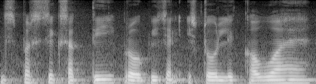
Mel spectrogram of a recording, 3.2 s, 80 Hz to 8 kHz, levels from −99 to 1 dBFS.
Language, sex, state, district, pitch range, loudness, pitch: Hindi, male, Uttar Pradesh, Shamli, 115-125 Hz, -17 LUFS, 120 Hz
